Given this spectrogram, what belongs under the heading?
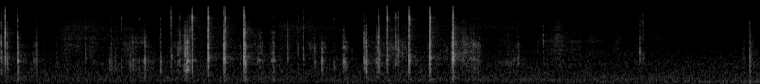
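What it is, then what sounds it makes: Cardboard marker box. Long nails tap and scratch the top and edge of a small closed cardboard box of washable markers lying on paper. Sharp, bright clicks come in quick irregular bursts over a faint scratchy hiss, then thin out to a few scattered taps near the end.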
